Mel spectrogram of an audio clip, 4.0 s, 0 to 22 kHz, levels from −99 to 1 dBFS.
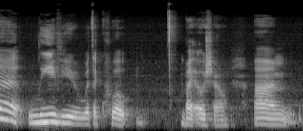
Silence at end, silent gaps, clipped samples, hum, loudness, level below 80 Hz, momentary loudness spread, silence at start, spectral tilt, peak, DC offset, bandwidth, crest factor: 0 s; none; under 0.1%; none; -25 LUFS; -80 dBFS; 9 LU; 0 s; -4.5 dB/octave; 0 dBFS; under 0.1%; over 20 kHz; 26 dB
